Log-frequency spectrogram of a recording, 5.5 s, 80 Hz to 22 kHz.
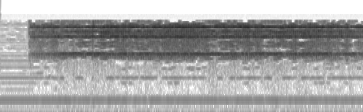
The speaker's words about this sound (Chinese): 不知过了多久，我被闹钟吵醒，睁开眼一看，已经是早上7点多钟了。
